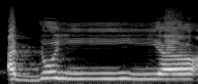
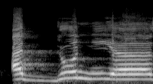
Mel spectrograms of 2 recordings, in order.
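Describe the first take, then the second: First: The n is nasalized and merged into the y. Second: The n is pronounced clearly, separate from the y. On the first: The speaker calls it wrong. "Kita baca dengung kan? Yang ni tak boleh baca gitu" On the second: The speaker calls it right. "Dibaca dengan izhar"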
